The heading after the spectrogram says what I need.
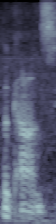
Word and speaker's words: pecans: so good yeah yes i also like that you said pecans because that is the correct way to say it and not oh yeah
